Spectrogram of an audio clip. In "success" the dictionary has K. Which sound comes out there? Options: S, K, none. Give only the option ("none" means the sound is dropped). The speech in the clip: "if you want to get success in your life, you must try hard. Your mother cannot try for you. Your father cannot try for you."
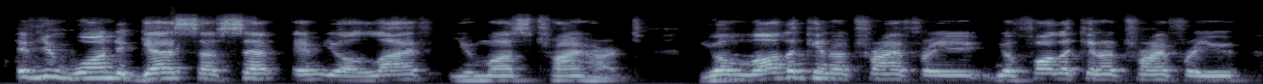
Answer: none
